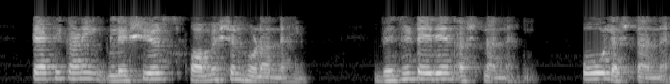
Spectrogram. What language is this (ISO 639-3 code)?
mar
